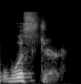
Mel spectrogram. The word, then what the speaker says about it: Worcester: No, R is silent. Worcester.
